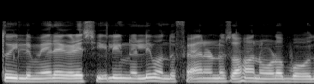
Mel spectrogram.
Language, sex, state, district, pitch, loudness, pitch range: Kannada, male, Karnataka, Bangalore, 140 Hz, -14 LUFS, 135-145 Hz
